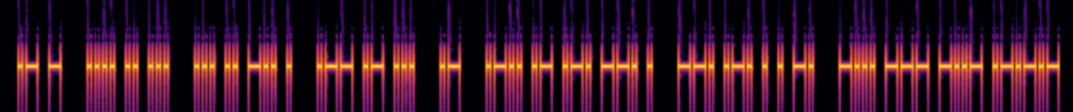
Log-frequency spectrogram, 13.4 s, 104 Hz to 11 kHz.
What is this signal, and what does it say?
Morse code, heard as a keyed tone, about 25 wpm, 700 Hz. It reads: AT HIS SIDE WAS A LARGE GREEN BOX.
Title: Sentences from Top 500 Words 25wpm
